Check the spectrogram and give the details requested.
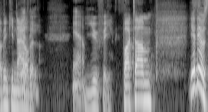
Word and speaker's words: Yuffie: us all it's yeah yuffie is how you pronounce it so I think you nailed it yeah yuffie but um yeah there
